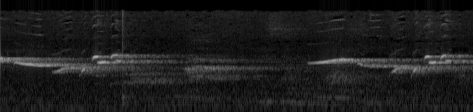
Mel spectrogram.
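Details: A tame oriental magpie-robin pours out smooth whistled phrases, held notes bending downward, the phrase repeated after a short gap against faint background noise.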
